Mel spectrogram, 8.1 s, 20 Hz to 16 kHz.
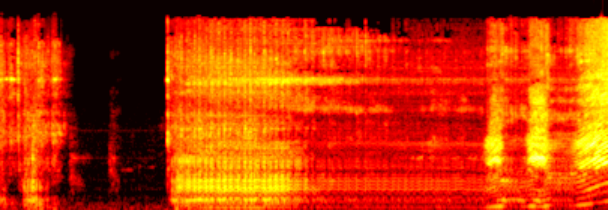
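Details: Tanaka SUM328 two-stroke grass trimmer that would not start, serviced with the filter refitted and fuel filled: after a pause it catches, holds a steady high buzz and takes clean throttle blips; runs properly.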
